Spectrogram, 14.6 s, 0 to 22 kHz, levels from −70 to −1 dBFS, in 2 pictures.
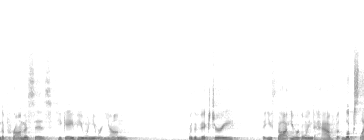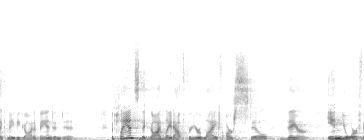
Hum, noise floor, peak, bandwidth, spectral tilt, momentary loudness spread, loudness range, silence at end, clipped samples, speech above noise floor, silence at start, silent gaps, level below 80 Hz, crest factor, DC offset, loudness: none; -63 dBFS; -16 dBFS; 16 kHz; -4.5 dB/octave; 15 LU; 7 LU; 0 s; under 0.1%; 27 dB; 0 s; none; -60 dBFS; 20 dB; under 0.1%; -36 LUFS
